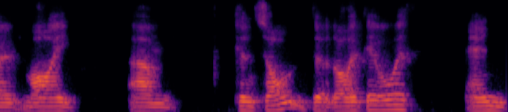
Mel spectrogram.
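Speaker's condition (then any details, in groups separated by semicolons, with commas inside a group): Motor neurone disease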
